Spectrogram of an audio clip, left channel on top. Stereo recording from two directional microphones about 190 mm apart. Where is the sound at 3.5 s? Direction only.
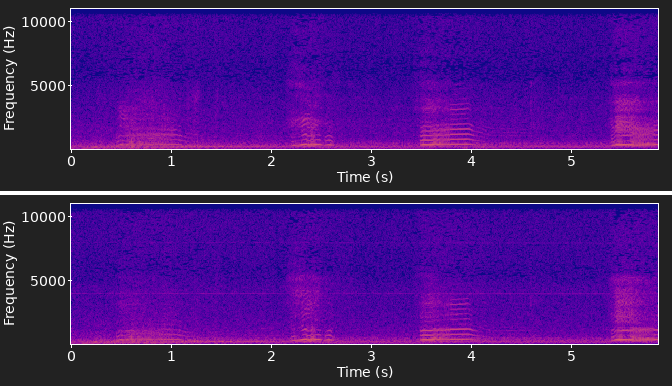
10° right (ahead or behind).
